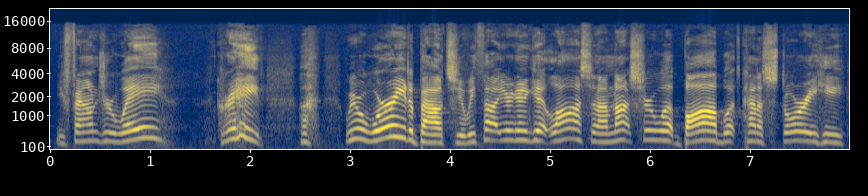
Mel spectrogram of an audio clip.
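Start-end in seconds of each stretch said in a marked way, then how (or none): 0.1-5.4 mock surprise. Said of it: "lots of people came up and said".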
